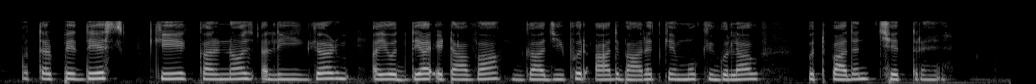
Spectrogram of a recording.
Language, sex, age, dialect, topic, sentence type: Hindi, female, 25-30, Kanauji Braj Bhasha, agriculture, statement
